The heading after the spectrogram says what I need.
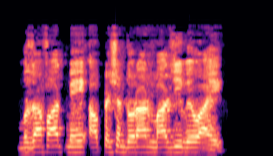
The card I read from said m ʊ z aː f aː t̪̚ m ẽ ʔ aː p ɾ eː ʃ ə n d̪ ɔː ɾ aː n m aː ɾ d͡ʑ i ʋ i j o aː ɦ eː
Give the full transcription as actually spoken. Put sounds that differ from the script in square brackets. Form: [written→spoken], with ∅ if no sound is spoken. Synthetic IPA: m ʊ z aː f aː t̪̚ m ẽ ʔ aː p ɾ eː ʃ ə n d̪ ɔː ɾ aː n m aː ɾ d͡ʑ i ʋ i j o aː ɦ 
